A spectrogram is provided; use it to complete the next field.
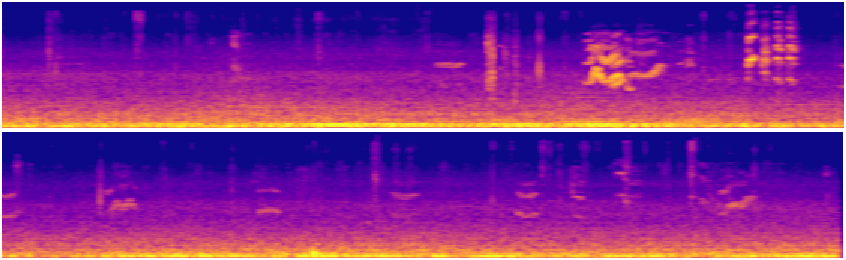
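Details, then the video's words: Cockatiels eating seeds give two short bursts of harsh, rising chirps about a second apart, then scattered faint tweets over a steady low hum. "Happy Cockatiels Eating Seeds | Cute Cockatiel Singing"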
